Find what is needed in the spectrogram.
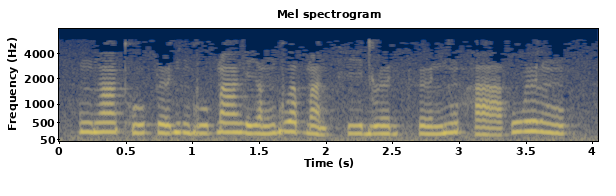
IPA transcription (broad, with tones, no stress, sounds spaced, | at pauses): n d ã˦ kʼ u˨˦ p ø˨˦ d ŋ ɡ u˨ ɓ ã˦ z i˨ ɐ̯ ŋ ɡ u˦ ɐ̯ ɓ ã˨ d kʰ i˨ d ɹ ø˨ d pʰ ø˨ n d ũ˦ h a˨ | w ø˦ l ũ˨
